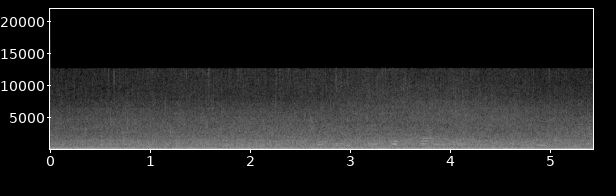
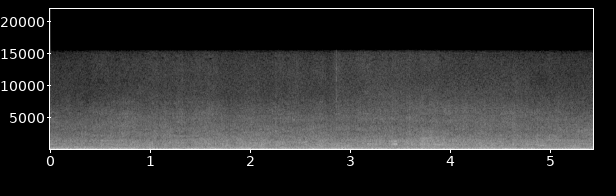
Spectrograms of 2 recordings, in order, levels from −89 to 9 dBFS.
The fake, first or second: second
